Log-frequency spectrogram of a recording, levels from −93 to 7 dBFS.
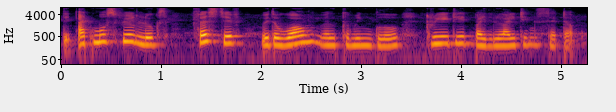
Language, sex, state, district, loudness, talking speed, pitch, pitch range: English, female, Sikkim, Gangtok, -18 LUFS, 150 wpm, 220 Hz, 205-255 Hz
